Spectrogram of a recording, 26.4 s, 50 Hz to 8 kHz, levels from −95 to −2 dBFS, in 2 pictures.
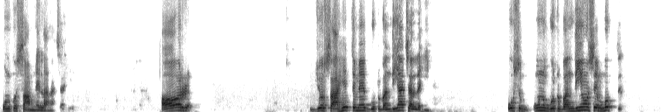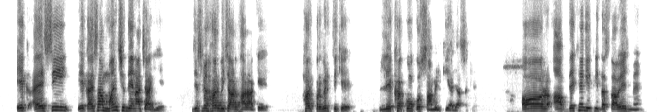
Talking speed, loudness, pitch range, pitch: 100 wpm, -18 LUFS, 145-200 Hz, 165 Hz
